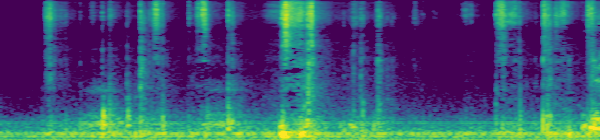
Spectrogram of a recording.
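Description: Tarot cards being handled and shuffled by hand: faint, scattered rustles and soft taps, with one louder click about halfway through.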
